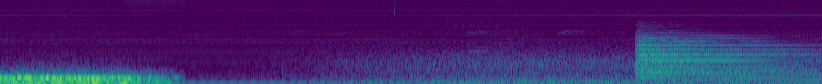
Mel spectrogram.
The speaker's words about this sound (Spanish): Empezaron a dar las campanas. Empezaron a tocar campanas de muerto en esa noche tan lúgubre.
